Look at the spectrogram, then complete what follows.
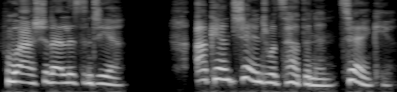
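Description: A woman's voice: fairly high pitch, expressive, normal speed, lightly acted. An actress playing a plucky, defiant young female combat medic in a video game. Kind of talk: video game character voice lines.

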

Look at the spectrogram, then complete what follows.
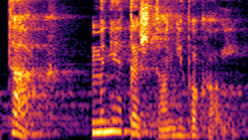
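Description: Calm online guardian, very low mellow voice, earnest, measured, radio play, reverberant. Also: female voice. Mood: earnest, concerned. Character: calm, concerned female internet guardian, earnest and informative. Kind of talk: children's radio play acting. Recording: echoey long reverb, faint music.

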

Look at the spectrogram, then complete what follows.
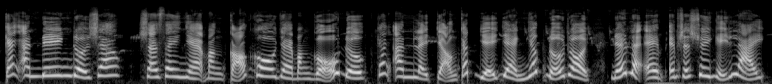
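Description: A woman's voice: very high voice, big pitch swings, a little fast, hardly any pauses, a bit bright, dry recording, exaggerated voice. A woman voicing an earnest, responsible little pig boy in a children's cartoon. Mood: scolding. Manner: earnest, admonishing.

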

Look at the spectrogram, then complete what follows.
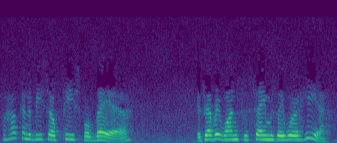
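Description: High-voiced, tart older widow played by a woman. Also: normal speed, lightly acted. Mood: confiding, resolute. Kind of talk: old-time radio drama acting. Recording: muffled old radio broadcast.

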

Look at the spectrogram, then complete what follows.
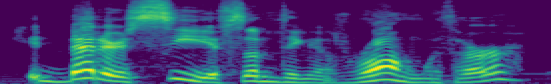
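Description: A woman voicing a stern male huntsman in a storybook reading, firm and deliberate. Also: mid-range voice, very animated, faint music behind.

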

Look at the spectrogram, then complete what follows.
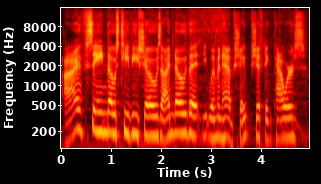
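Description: A man's voice: on the high side, steady tone, unhurried, faint music behind, close to an everyday voice. A man voicing a laid-back husband and dad with casual, dry teasing in a game roleplay.

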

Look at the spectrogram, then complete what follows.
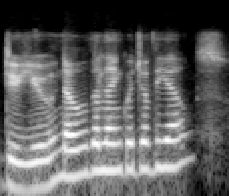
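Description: Man playing sceptical young brother, blunt, lively pitch, stage reading, dry dull headset audio. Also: a little slow, no room sound. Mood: suspicious. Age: young adult. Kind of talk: stage play reading over video call.

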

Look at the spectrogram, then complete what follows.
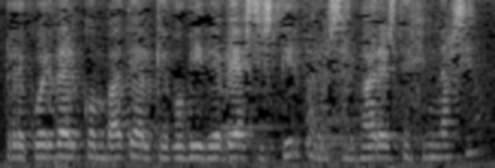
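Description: An actress playing a sharp-tongued, skeptical young woman in a video game, with a clipped, sarcastic manner. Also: mid-range voice, little pitch movement, quick pace, far from the mic, close to an everyday voice. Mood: sardonic. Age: young adult. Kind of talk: video game dialogue acting. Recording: echoey room, music behind.

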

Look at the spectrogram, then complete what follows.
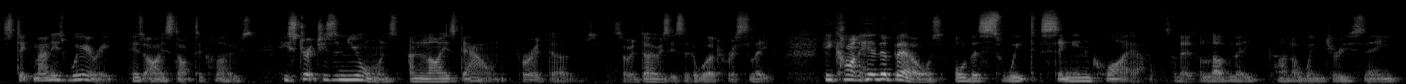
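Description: A man reads a children's picture book aloud at home. His voice is lively and varied, with a gravelly creak. He often breaks off to explain things simply and check in with his listeners. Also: medium pitch, a little slow. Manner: frequently checks with "okay", explanatory. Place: small furnished room at home. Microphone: device camera at about arm's length.

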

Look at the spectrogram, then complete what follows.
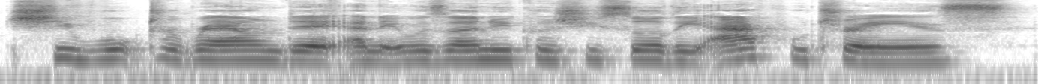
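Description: A woman's voice: medium pitch, steady tone, brisk. A chatty woman, hosting a casual, conversational discussion of books. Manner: chatty, giggly. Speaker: podcast host. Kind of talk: casual book chat.

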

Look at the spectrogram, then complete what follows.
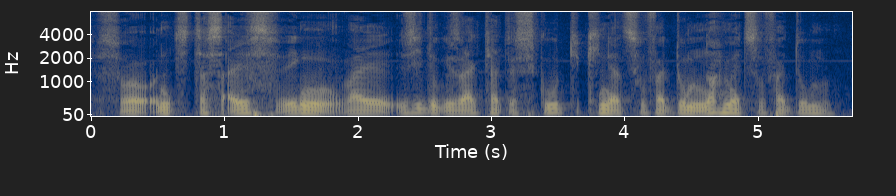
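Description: A man's voice: low voice, moderate pace, darkish tone, husky. A man performing comic slam poetry live on stage into a microphone, with a theatrical, emphatic delivery.

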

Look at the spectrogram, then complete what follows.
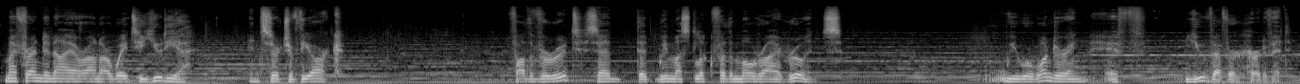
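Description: An actor playing an earnest, gentle priest healer in a video game. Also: male voice, mid-range voice, steady tone, unhurried, long pauses, close to an everyday voice. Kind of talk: video game character acting. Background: music.

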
